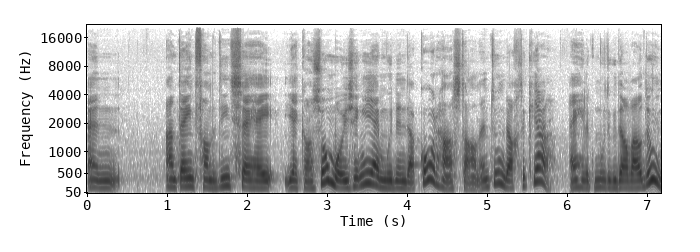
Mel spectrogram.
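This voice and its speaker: A woman's dark, mellow, fairly low voice with lively intonation at a moderate pace, on a very clean recording with a silent background. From Belgium, Maldegem (East Flanders). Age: 60s. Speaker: amateur singer. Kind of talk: interview.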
